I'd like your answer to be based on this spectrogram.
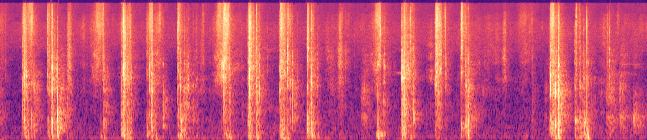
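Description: Oracle cards being shuffled by hand, a steady run of crisp papery riffles and slaps repeating about twice a second, close and fairly quiet, with no talking.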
